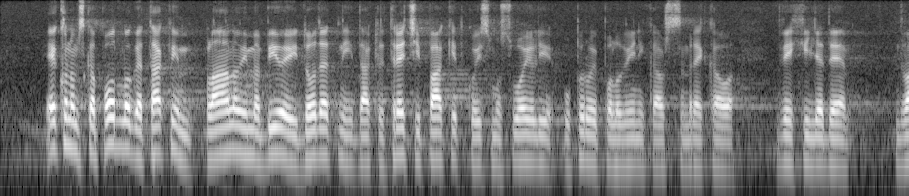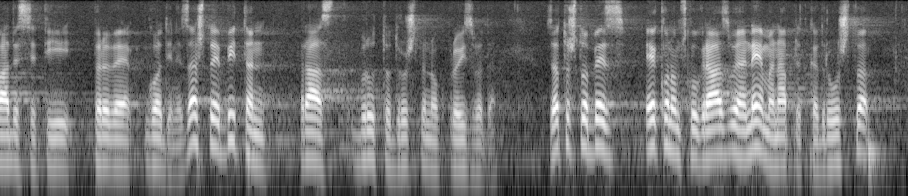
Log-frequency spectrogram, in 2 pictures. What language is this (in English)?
Serbian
